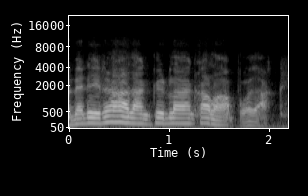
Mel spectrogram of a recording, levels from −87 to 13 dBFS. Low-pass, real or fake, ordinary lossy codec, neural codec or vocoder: 19.8 kHz; fake; Opus, 32 kbps; vocoder, 44.1 kHz, 128 mel bands, Pupu-Vocoder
